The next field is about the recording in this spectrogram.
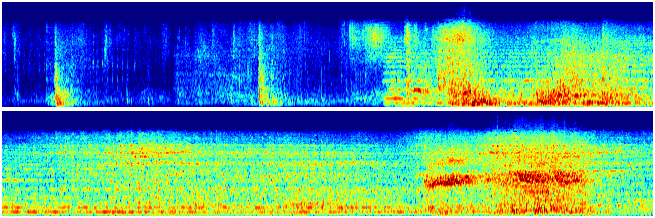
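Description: A modified car takes off with a switch-triggered pressure boost, its engine surging into a loud, sustained roar with a high tire squeal near the end, after a few quiet knocks at the start.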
